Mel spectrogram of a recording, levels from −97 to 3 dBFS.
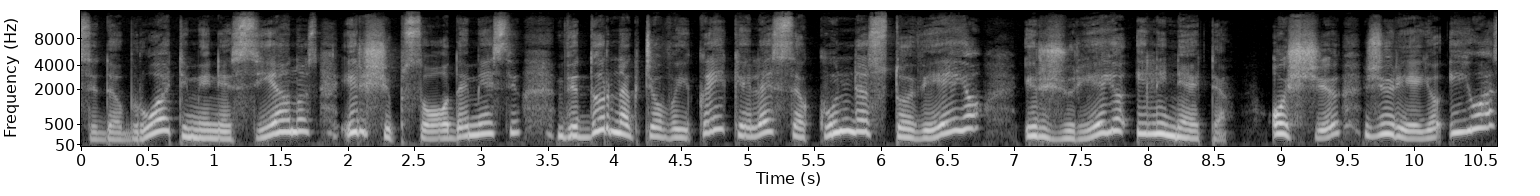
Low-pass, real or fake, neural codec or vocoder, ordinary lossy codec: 14.4 kHz; fake; vocoder, 44.1 kHz, 128 mel bands every 256 samples, BigVGAN v2; Opus, 64 kbps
